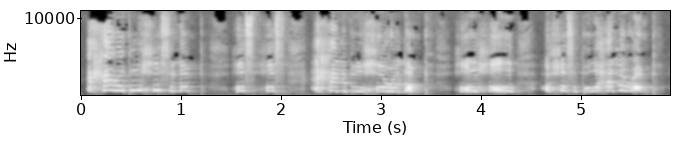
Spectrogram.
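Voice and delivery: frantic, very high squeal; tongue-tangled panic, loud and squeaky; Piglet crying out. A narrator's reading. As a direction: gabble the alarm as a terrified little pig. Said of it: "still crying out".

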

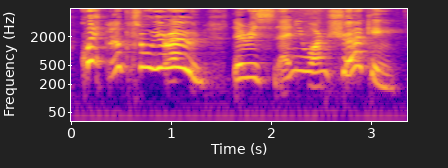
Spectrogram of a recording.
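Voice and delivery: insistent, high-pitched calling; calling back. A narrator's reading. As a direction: press the mayor with anxious questions. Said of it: "But Horton called back".

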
